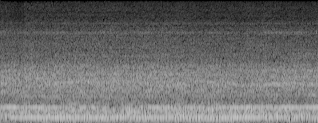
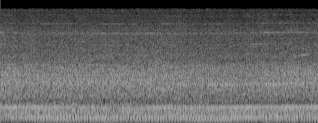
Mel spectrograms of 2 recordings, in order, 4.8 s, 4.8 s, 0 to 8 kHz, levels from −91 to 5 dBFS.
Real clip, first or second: second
